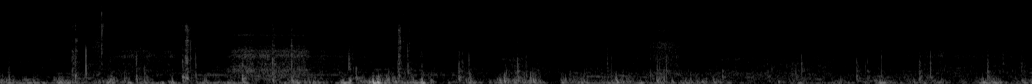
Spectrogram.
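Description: Footsteps on wooden dock boards: irregular soft knocks and clicks, with a low rumble on the microphone and a few short hissy noises.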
